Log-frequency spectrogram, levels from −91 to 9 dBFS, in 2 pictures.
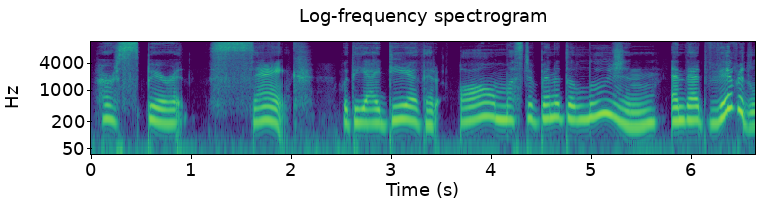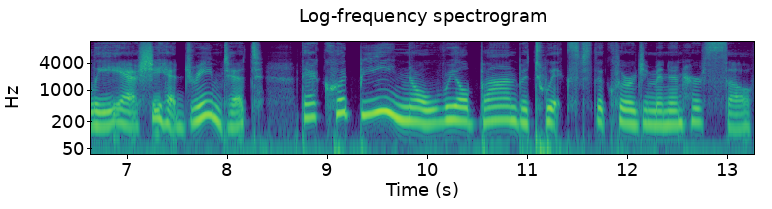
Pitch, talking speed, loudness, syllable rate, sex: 215 Hz, 145 wpm, -16 LUFS, 3.8 syllables/s, female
